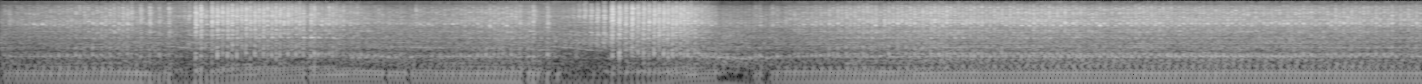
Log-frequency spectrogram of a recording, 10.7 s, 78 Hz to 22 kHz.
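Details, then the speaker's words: John Deere 316 lawn tractor, about 36°F cold day: uneven idle sags and nearly dies, then picks up lumpy while hand-choked; owner suspects clogged carburetor idle circuit jet, or just cold. Rough idle. "see if I can take that choke off yeah I think the idle circuit JS clogged I'm just choking it with my hand that's all or maybe it's real cold d"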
